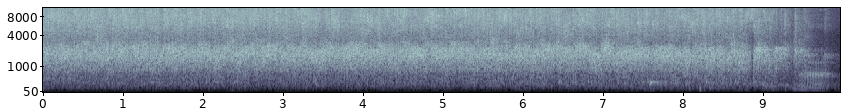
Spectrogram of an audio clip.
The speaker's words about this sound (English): Please rise and so we can give you a big round of applause.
